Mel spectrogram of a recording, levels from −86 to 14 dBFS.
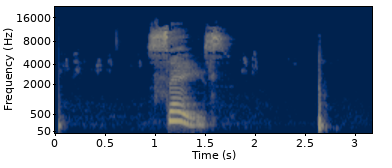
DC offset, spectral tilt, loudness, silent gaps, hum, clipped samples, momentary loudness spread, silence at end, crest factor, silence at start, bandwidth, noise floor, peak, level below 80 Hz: under 0.1%; -3 dB/octave; -23 LUFS; none; none; under 0.1%; 17 LU; 0.5 s; 22 dB; 0.05 s; 14.5 kHz; -78 dBFS; -8 dBFS; -72 dBFS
